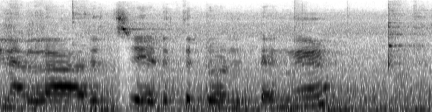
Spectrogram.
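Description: A woman speaking Tamil in a steady run of narration.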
